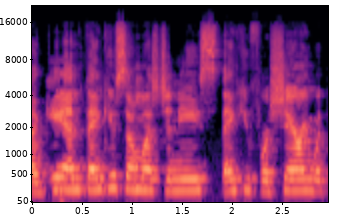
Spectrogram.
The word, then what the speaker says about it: Janice: And all social media is at Janice for Georgia, and it's spelled just like Janice. But it's Janice. I was born in Jamaica, and that's how we say it there.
